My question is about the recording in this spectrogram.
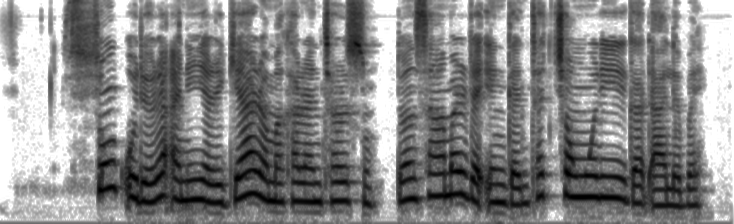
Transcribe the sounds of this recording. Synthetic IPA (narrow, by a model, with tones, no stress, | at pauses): sʊ˦ŋkʷʼʊ˨dʊ˨ɾi˦ʔa˨nɪ˦jɐ˨rɡʲaː˦ɽa˨mɐ˦kɐ˦ɾɐ˦ntʰɐ˦rsu˨d̥ɔ˦nsaː˦mɐ˦rda˨ʔɪ˨ŋɡɐ˨ntɐ˦t͡ʃːɛ˦ŋwʊ˦ɽiː˦ɡa˨ɗaː˨lɪ˨ba˦j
